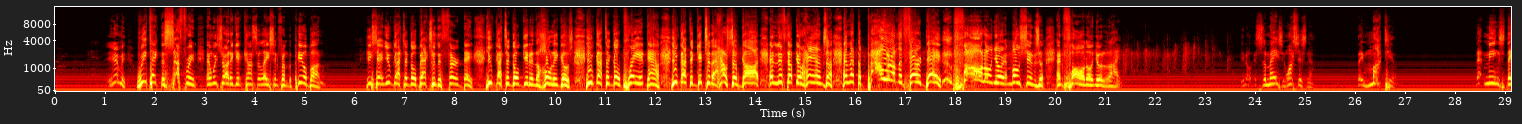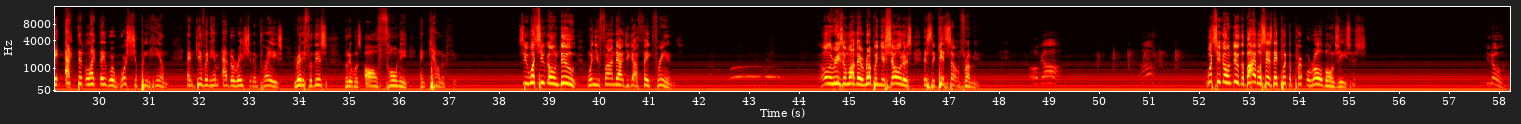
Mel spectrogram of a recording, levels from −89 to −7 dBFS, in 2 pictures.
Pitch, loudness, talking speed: 190 Hz, -25 LUFS, 165 wpm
